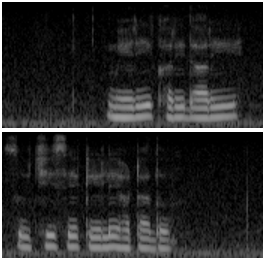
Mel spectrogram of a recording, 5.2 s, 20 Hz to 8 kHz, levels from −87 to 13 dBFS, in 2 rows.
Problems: background sounds at intervals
